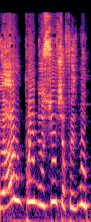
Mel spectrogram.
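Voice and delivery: bright high imitation of the owner; high mock patronne voice. Imitating the café owner asking about Facebook, high-pitched. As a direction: pitch it way up, playful. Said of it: "Elle me dit".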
